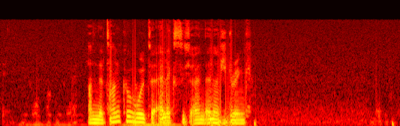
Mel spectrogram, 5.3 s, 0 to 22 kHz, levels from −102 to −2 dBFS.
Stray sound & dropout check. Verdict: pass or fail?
pass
